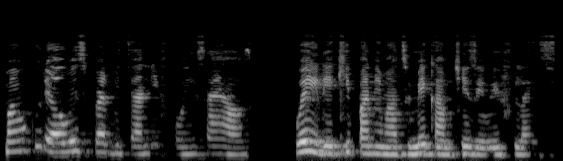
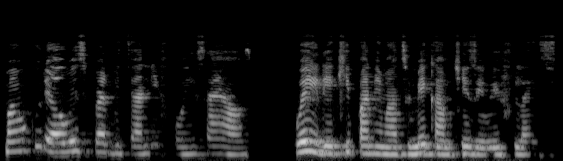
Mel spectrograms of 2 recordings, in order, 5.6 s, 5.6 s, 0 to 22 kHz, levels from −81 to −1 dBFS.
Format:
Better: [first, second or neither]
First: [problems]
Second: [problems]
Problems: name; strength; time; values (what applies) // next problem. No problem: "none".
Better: first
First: none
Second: noise reduction (neural mask model Resemble Enhance denoiser)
